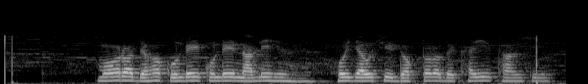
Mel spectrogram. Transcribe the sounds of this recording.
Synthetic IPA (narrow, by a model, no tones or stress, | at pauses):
moɾɔd̪eɦɔkũɳɖejkuɳɖejnalihojd͡ʒawt͡ʃʰiɖɔkʈɔɾɔd̪ekʰajt̪ʰant̪i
